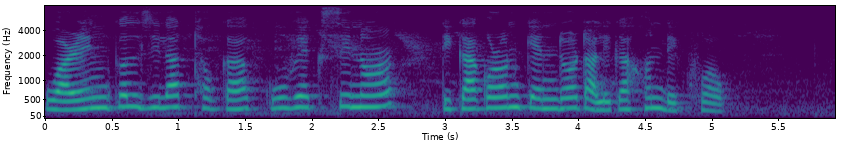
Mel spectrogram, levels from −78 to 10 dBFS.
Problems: background sounds at intervals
